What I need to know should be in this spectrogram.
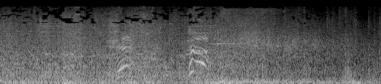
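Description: A sword slashes and strikes a beast.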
